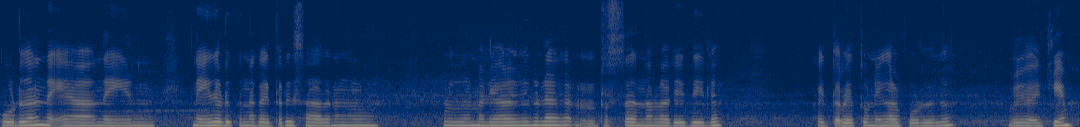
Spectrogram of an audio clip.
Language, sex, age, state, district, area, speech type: Malayalam, female, 45-60, Kerala, Pathanamthitta, rural, spontaneous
